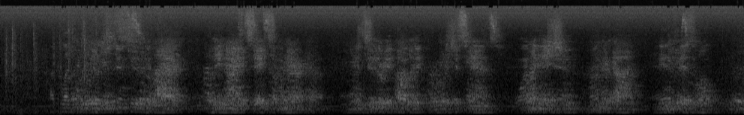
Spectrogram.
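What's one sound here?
A crowd recites together in steady unison.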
